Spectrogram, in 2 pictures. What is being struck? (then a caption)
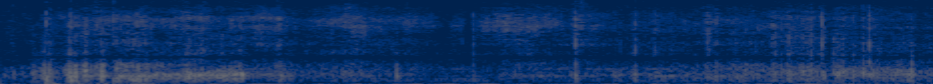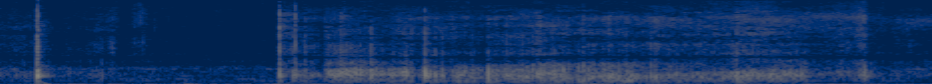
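Wooden folding fan. A closed dark-wood folding fan with light paper between its slats is held in both hands while fingertips and nails tap and scratch along its wooden guard. Soft, rustling scratches come in two longer bursts at the start and near the end, separated by a quieter stretch. A few sharp, dry taps stand out in the middle, and the overall sound stays quiet and intimate.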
